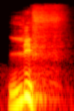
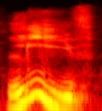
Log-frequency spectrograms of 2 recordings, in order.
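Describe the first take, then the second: First: The word ends with a voiceless f sound. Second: The word ends with a voiced v sound. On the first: The speaker calls it wrong. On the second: The speaker calls it right.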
